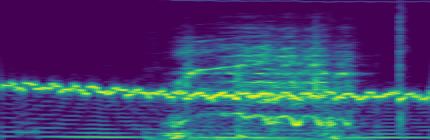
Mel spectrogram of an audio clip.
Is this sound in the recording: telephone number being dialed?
no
